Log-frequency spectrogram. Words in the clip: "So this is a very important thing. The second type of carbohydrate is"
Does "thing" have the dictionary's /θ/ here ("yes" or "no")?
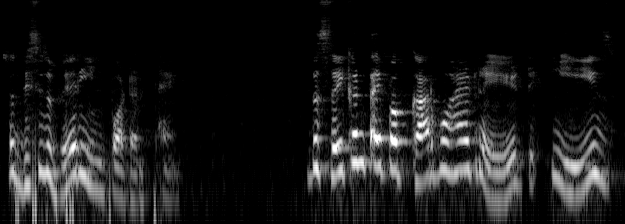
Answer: no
